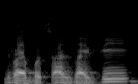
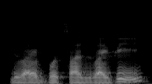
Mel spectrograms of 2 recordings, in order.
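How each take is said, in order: Both takes have the same delivery.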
